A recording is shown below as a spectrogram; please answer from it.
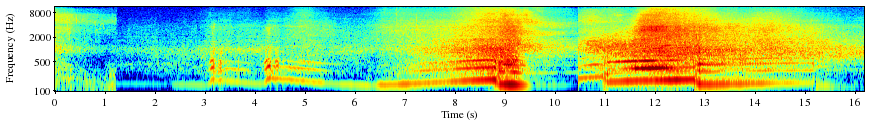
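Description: Audi R8 Spyder's V10 engine as the car drives a winding road: two short rev blips a few seconds in, then the engine note rising and swelling as the car approaches and passes about nine seconds in. It comes back abruptly louder at about ten and a half seconds, peaks, steps down in pitch with a gear change, and fades as the car draws away.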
